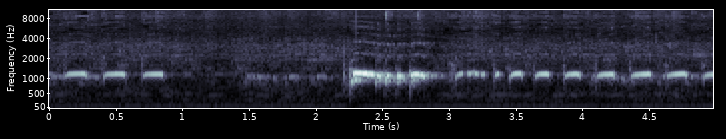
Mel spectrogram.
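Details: Zebra dove female calling the male, used to lure birds: a few short coo notes, then one loud vibrating rolled phrase followed by a rapid even series of about ten short notes, with a low hum.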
